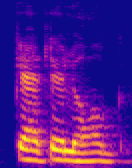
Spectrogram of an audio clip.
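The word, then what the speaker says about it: catalogue: सी ए टी ए कैटे एल ओ जी यू ई लॉग कैटलॉग कैटलॉग कैटलॉग का मतलब होता है सूची तो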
